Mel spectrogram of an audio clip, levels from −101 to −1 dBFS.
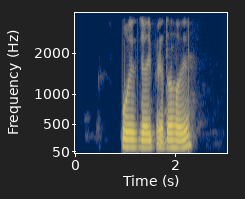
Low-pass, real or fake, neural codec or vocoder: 3.6 kHz; real; none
